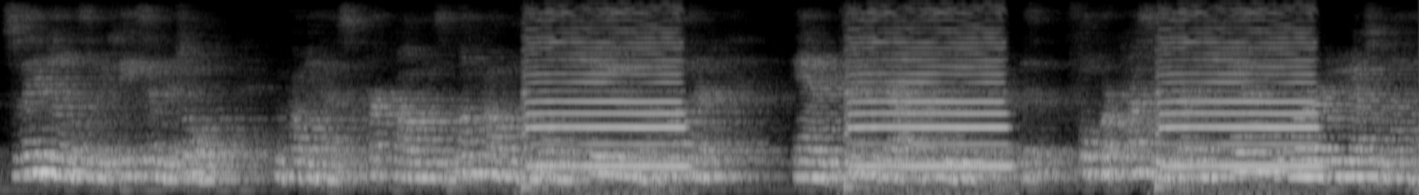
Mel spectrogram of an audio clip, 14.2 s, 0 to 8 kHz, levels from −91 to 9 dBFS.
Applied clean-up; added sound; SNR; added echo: none; Bowed string instrument; -2 dB; reverberation time 2.0 s.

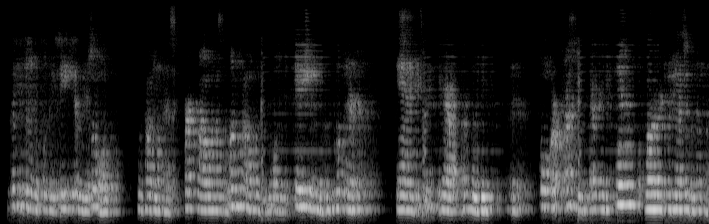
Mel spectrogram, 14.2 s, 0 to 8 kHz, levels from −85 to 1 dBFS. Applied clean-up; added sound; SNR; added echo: neural mask model DeepFilterNet 3.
